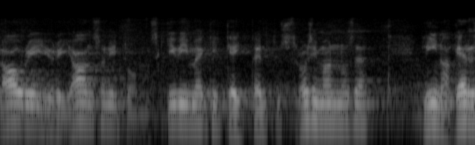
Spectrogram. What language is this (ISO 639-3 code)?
est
